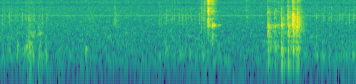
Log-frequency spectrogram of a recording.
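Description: Scissors snip through a small piece to cut it in half, a few faint soft handling sounds followed by two or three crisp close cuts near the end, no talking.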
